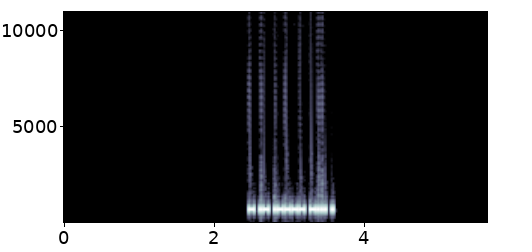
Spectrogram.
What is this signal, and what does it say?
Morse code, heard as a keyed tone, about 48 wpm, 700 Hz. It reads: TA1BE
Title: DXCC-100 Call Signs - 5 Characters - Repeated 3x - 50wpm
